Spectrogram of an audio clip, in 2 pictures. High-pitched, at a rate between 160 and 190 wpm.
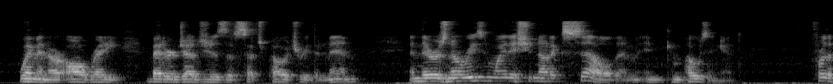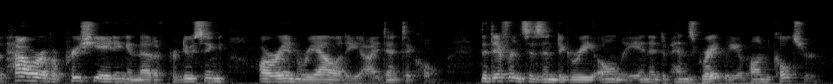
No: low, 120 Hz; average, 175 wpm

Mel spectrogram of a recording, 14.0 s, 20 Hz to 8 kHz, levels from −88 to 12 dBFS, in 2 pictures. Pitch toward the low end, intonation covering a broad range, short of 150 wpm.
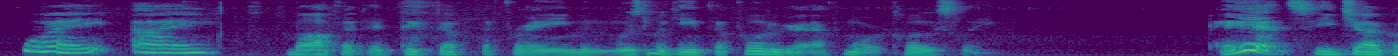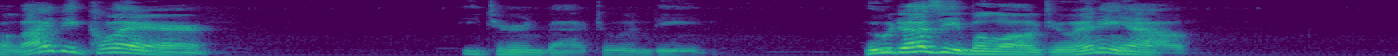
Yes: low, 120 Hz; wide, 8.2 semitones; average, 140 wpm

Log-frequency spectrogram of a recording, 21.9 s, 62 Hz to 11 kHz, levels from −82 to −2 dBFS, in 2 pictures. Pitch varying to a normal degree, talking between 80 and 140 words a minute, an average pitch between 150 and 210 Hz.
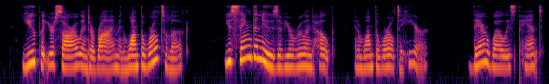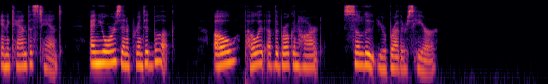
Yes: average, 3.7 semitones; slow, 135 wpm; high, 190 Hz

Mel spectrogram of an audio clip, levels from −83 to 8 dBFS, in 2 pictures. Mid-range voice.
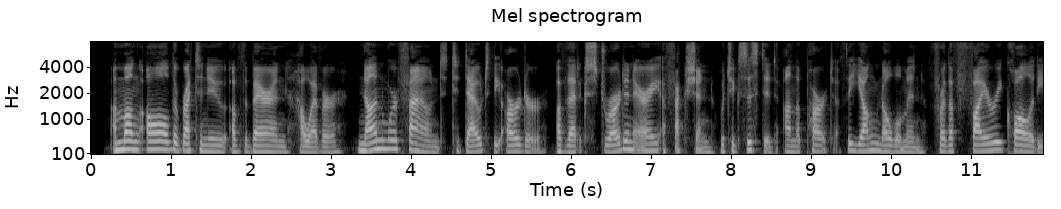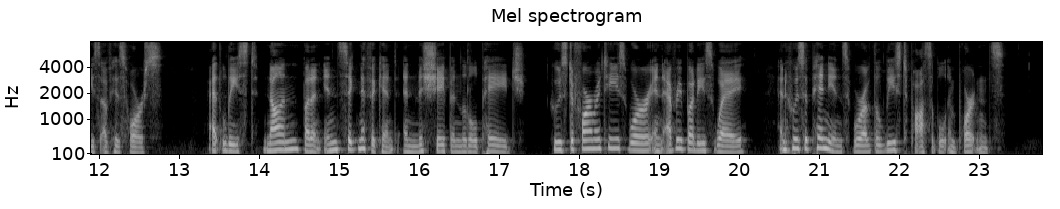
Yes: medium, 170 Hz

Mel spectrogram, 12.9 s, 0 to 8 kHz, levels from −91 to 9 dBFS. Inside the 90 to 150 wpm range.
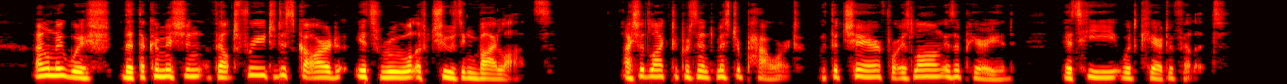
No: average, 175 wpm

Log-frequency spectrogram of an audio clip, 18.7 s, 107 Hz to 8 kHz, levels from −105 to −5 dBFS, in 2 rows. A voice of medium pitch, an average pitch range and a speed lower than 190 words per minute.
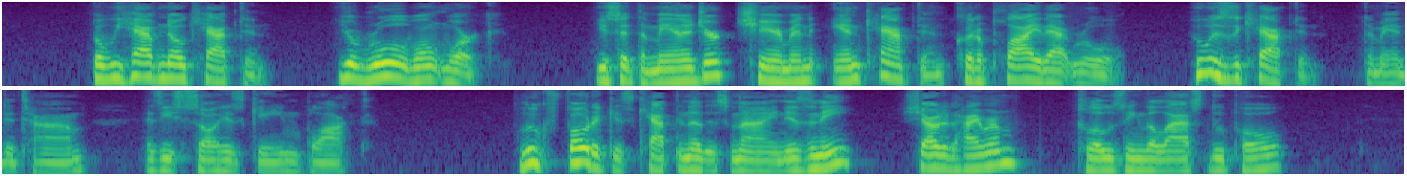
No: low, 130 Hz; average, 5.0 semitones; average, 150 wpm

